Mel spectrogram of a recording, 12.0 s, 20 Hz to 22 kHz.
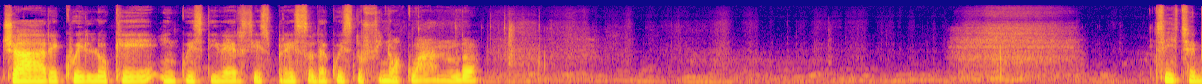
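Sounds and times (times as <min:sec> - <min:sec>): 
speech: 0:00.0 - 0:05.2, 0:11.6 - 0:12.0
quiet murmuring: 0:02.0 - 0:12.0
deep airy breath drawn in close to the microphone: 0:09.5 - 0:10.9.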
